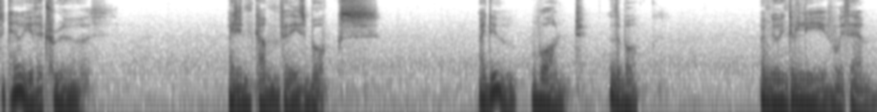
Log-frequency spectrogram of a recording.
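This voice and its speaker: A man uses a put-on character voice with a very deep, low pitch. He goes very slowly, with long, frequent pauses. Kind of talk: ASMR roleplay. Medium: solo performance. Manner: smooth, teasing, seductive.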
